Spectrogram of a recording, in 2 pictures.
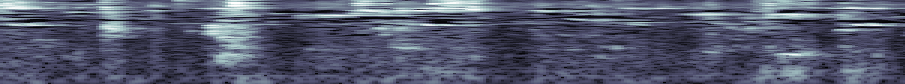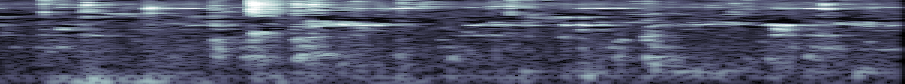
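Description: Faint outdoor ambience: scattered, irregular ticks and short high chirps.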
